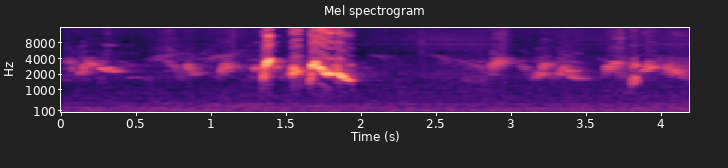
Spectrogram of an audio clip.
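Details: Red-whiskered bulbul letting out a loud burst of two sharp notes and then a falling, slurred whistle, set among quieter warbled notes before and after.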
